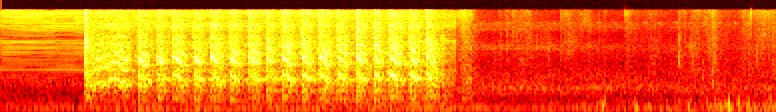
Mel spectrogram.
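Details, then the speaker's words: Old Dodge Dakota: a steady starter cranking of about three beats per second with no catch, even with starting fluid. It is a crank-no-start with no fuel pressure, and the fuel pump is dead. "starting fluid give us a squirt okay you can't get no fuel boys I was afraid of that"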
